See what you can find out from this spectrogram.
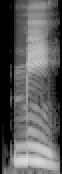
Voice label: "mi", Spanish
